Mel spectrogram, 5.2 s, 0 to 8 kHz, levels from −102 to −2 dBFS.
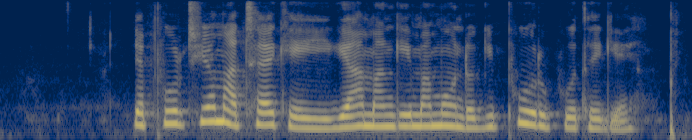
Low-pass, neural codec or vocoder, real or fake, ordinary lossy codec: none; codec, 16 kHz, 8 kbps, FunCodec, trained on LibriTTS, 25 frames a second; fake; none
